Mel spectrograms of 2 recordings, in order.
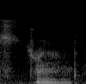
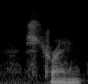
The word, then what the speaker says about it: Strang: edition um linear algebra and applications uh Gilbert strand Strang uh Strang okay I'm really bad at pronouncing names so uh my apologies to the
